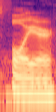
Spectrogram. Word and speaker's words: foyer: I know what I I know how it's pronounced. I am not crazy. It is foyer. Foyer is just if you want to be it's if you're either French, Canadian or fancy, but it's foyer.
